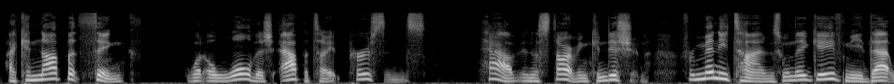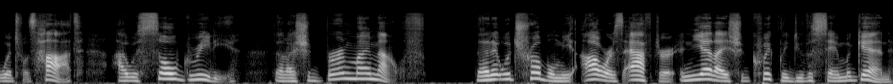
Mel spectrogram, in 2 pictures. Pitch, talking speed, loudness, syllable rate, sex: 180 Hz, 170 wpm, -20 LUFS, 4.5 syllables/s, male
